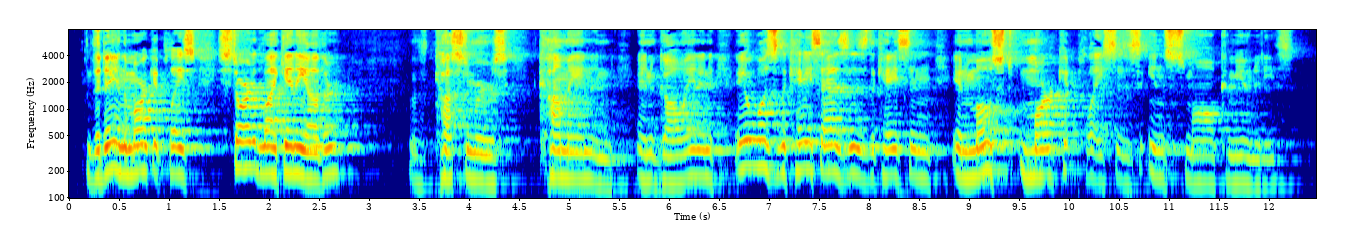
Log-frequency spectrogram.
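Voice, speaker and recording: At a fairly slow pace, a man with a high pitch and fairly even intonation talks in a room with audible echo. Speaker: vicar preaching. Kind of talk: sermon. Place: church. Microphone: camera far.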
